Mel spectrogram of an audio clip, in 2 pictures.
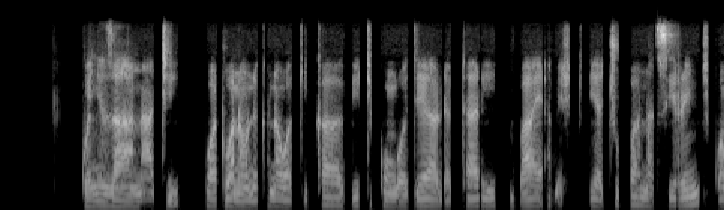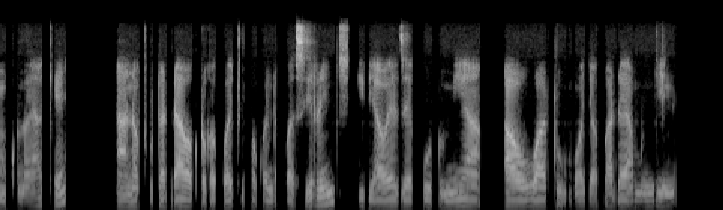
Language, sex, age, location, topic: Swahili, male, 25-35, Nakuru, health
